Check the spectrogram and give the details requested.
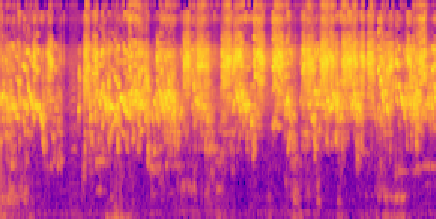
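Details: Excited warbling chatter from a breeding pair of budgerigars, a nearly continuous stream of high chirps, clicks and squeaky notes after one short pause at the start.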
